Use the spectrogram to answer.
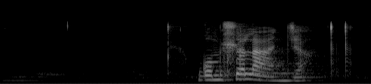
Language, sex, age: South Ndebele, female, 25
